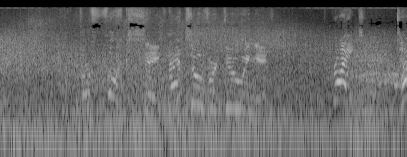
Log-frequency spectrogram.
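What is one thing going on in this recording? A man exclaims in annoyance.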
